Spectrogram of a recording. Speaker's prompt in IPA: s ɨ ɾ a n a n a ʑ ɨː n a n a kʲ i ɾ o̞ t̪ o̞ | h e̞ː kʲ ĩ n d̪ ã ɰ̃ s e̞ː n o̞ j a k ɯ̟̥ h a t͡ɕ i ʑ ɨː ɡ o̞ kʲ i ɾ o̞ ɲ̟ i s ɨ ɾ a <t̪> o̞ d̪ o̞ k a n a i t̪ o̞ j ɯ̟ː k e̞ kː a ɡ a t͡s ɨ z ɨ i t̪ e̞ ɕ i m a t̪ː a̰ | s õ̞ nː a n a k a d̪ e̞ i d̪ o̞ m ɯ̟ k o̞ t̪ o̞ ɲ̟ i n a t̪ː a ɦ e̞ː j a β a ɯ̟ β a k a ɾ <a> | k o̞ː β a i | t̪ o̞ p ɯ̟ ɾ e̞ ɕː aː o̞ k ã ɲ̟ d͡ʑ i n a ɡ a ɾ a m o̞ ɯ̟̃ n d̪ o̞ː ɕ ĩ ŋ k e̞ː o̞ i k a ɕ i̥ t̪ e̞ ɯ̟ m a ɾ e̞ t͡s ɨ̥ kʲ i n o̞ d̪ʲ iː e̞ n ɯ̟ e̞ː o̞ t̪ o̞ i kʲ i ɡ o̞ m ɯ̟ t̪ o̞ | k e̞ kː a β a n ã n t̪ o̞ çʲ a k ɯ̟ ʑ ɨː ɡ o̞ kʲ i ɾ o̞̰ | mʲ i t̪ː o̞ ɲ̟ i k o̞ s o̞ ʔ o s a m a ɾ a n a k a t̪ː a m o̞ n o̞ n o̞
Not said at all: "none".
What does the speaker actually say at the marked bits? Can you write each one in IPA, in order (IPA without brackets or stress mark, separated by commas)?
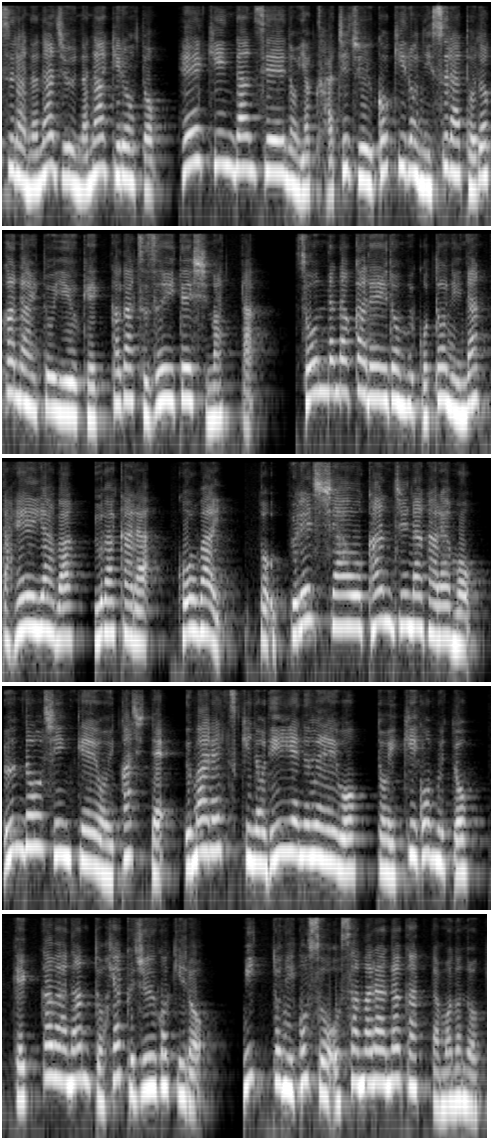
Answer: t̪, a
